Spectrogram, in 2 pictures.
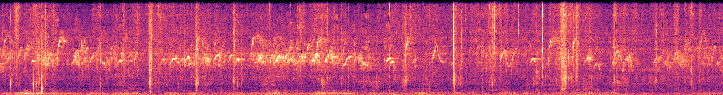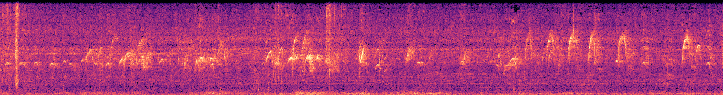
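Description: Small birds chirping on and off over a steady low outdoor rumble, with a few sharp clicks in the first half.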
